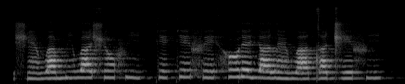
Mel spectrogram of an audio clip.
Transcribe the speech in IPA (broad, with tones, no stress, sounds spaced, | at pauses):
ʃ ɛ̃˨ w a˧ m i˧ w a˦ ʃ ɔ̃˦ f i˦˨ | k e˧ k e˦ f e˧ h ɔ̃˦ ɾ ɛ˧ j a˧ l ɛ̃˨ w a˨˦ d a˦ d͡ʒ e˦ f i˧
